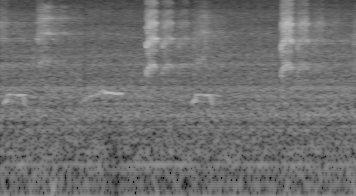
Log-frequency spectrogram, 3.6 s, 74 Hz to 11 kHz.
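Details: Young Ryukyu scops owl at night on Amami Oshima, with rasping hissy calls about 1.4 seconds apart and faint short whistled notes in between.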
